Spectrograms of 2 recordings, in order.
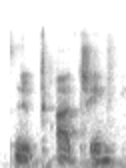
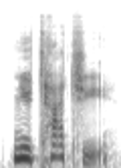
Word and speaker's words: Nutachi: Kenitha Greenwood also shared with me the original pronunciation of what the Missouri people called themselves. Nutachi. Nutachi. That's pretty far from Missouri,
